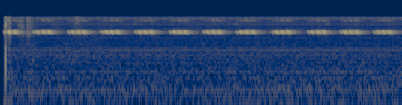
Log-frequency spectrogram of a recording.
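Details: Cricket chirping: short, high, pulsed chirps repeated steadily about twice a second, each a quick trill of a few pulses, over a faint hiss.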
